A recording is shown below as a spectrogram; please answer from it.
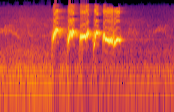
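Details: Red-whiskered bulbul song from Thailand, southern master-style phrasing, played to stimulate caged birds and teach young birds: one short loud phrase of five or six bright whistled notes, slurring downward near the end, over a quiet background.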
